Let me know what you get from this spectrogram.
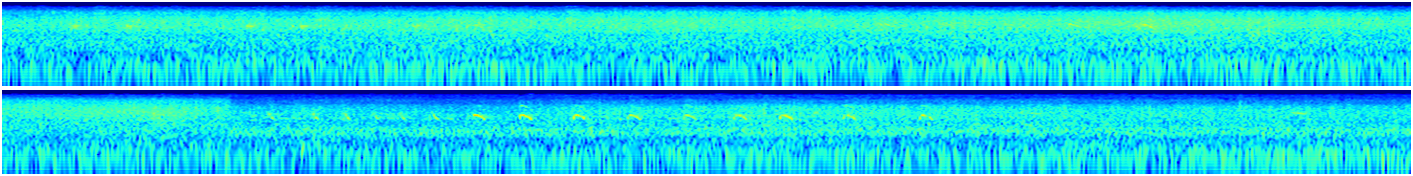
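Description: Outdoor ambience with a steady background rush. A bird gives a quick run of short high notes, about three or four a second, for a few seconds in the second half, with fainter chirps near the start.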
